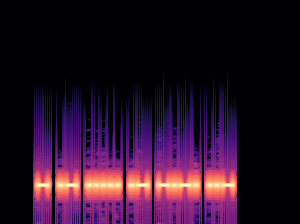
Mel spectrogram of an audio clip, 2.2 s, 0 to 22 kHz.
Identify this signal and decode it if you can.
Morse code, heard as a keyed tone, about 44 wpm, 700 Hz. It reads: TA5ACU
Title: DXCC-100 Call Signs - 6 Characters - Repeated 2x - 45wpm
